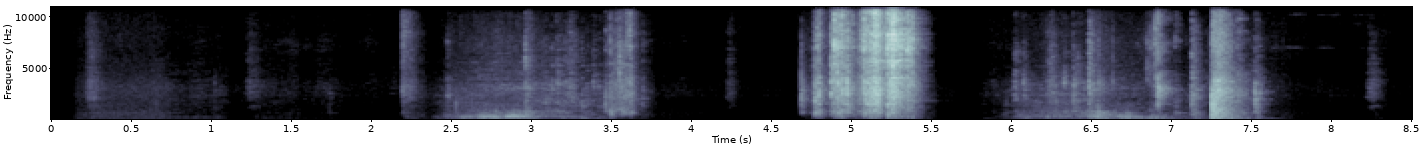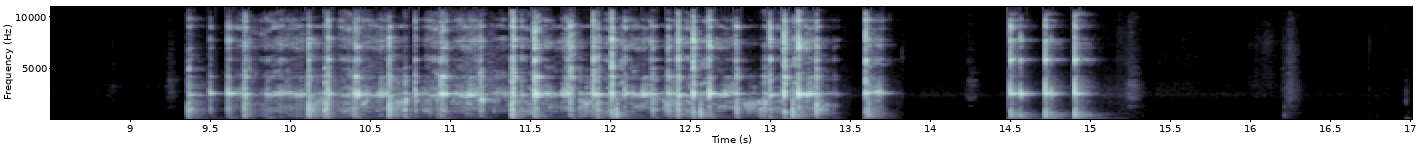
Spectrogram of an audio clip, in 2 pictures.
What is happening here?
I opened the drawer, took a spoon out of it and closed the drawer. Then I stirred my tea with the spoon.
